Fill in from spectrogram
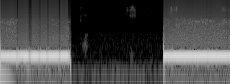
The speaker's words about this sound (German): Telefonjoker. Klingelt auf jeden Fall der Telefonjoker. Den brauche ich.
